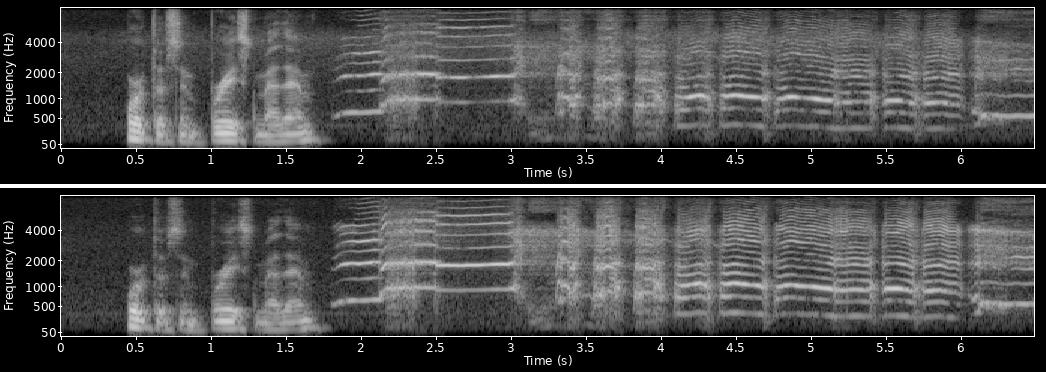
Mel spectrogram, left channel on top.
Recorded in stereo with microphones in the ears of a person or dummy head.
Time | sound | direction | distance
0.4 | a man speaking | 60° left (ahead or behind) | 0.5 m
1.8 | crying | 35° right (ahead or behind) | 0.6 m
